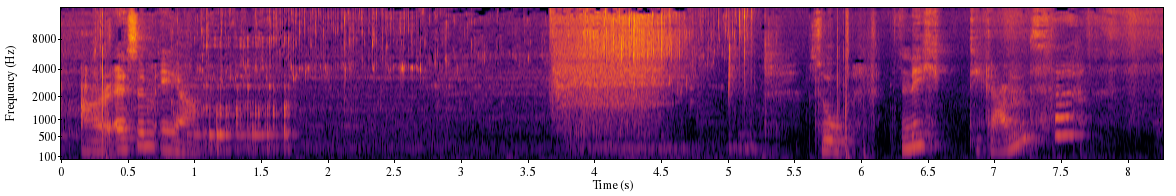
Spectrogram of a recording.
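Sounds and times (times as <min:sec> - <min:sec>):
tap water gushing into a sink onto a cloth: 0:00.0 - 0:05.3
speech: 0:00.2 - 0:01.9, 0:05.7 - 0:07.6.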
